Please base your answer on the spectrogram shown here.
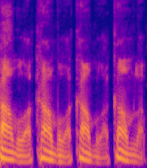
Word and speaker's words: Kamala: Like just Kamala.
